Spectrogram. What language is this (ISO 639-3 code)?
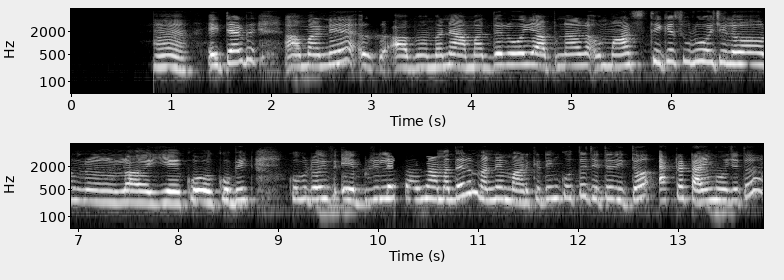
ben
